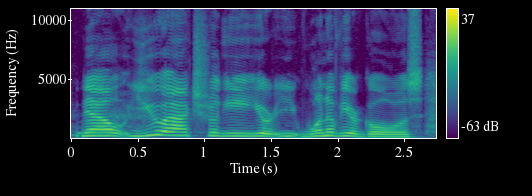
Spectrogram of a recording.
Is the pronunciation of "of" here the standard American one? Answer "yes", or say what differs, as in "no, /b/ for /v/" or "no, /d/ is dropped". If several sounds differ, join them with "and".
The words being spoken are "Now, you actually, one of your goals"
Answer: yes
